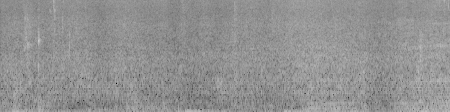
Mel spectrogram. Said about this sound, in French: navigation, grincement des poulies, claquement de la voile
